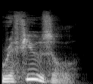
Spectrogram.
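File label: "refusal", British English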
